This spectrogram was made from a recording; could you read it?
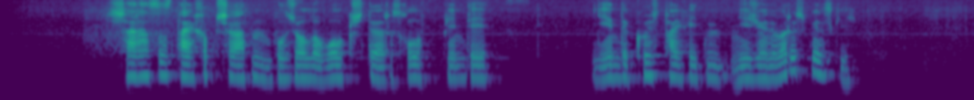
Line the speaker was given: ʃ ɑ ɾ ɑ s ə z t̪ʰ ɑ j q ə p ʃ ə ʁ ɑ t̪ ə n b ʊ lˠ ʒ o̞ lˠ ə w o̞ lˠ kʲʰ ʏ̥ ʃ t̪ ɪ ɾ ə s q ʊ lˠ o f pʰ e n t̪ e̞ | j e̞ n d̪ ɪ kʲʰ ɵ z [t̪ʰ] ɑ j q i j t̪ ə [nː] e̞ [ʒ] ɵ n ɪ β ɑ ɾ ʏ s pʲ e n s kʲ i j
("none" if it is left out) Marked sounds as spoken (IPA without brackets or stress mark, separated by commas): t̪ʰ, nː, ʒ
